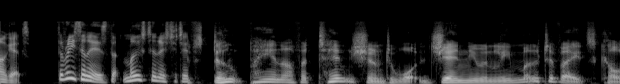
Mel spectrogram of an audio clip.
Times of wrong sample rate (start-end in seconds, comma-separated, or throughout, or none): 1.88-6.21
